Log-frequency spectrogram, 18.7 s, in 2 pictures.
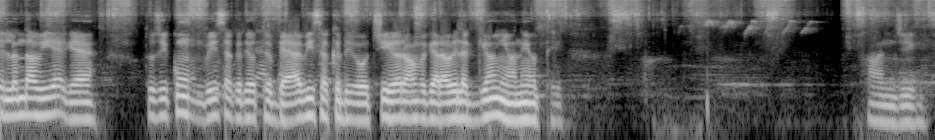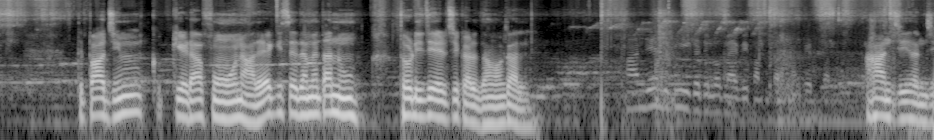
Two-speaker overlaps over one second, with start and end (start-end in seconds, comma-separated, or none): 1.9-3.5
